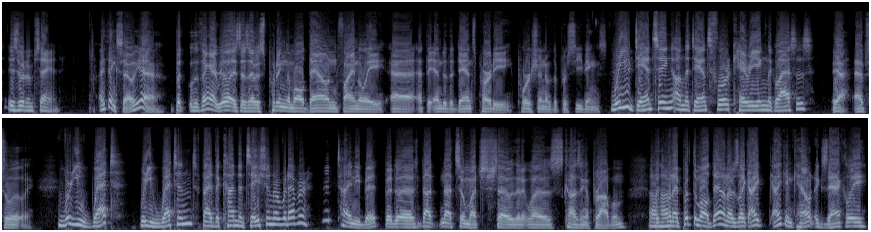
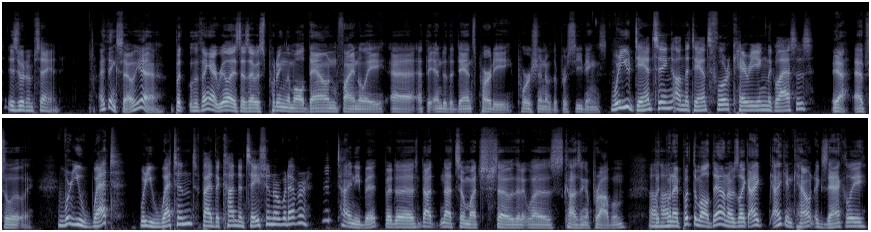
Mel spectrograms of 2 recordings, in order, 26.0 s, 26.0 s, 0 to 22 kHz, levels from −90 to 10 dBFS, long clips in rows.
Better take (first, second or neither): second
